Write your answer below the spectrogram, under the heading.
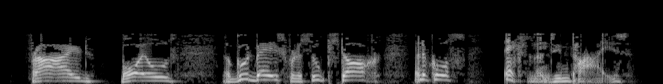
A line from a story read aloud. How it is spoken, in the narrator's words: said the Arch-Chancellor happily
